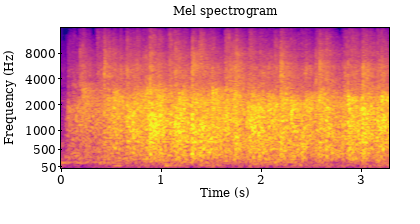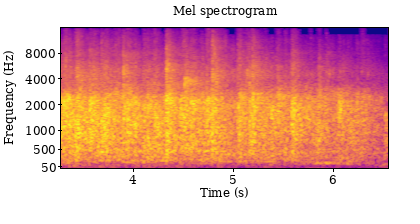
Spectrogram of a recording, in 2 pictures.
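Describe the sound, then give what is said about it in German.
An audience in Endingen applauds steadily to welcome a guest, dense overlapping claps forming a continuous loud wash for several seconds before easing slightly near the end, with no talking over it. “Begrüßt ihn nochmal mit einem Endinger Applaus.”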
